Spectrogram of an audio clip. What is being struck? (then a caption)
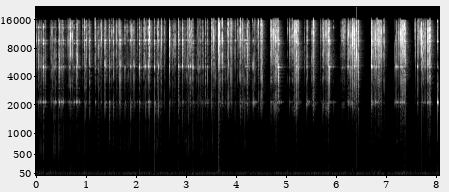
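Textured glass tumbler. A textured low-ball glass tumbler is tapped and scratched with fingernails, producing a rapid, uneven stream of bright, high clinks and scratchy ticks. Each tap dies away almost instantly, and there is little low-end body.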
